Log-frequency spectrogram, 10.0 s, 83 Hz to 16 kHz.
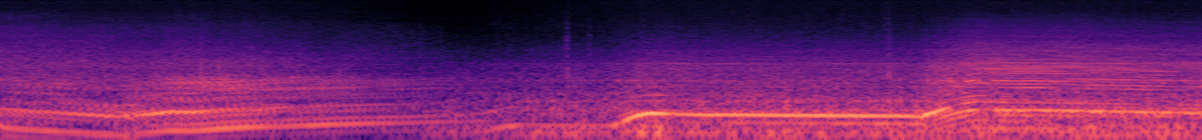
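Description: Chevrolet Corvette C6's 6.2-litre LS3 V8 running: its note falls in pitch in the first second or so, fades around the middle, then climbs about halfway through and holds a steady pitch, stepping up once more a couple of seconds before the end.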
